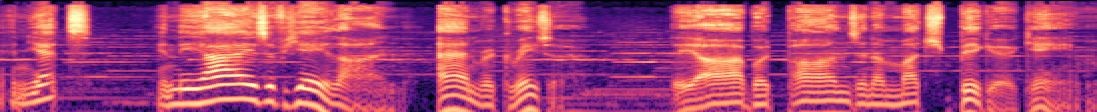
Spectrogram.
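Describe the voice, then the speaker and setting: An actor playing a wise elderly spymaster in a game, giving calm, measured advice. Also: male voice, sits low, vocal fry, exaggerated voice. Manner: measured, advising, gently paced. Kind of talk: game voice acting. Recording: game audio with faint music. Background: faint music.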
